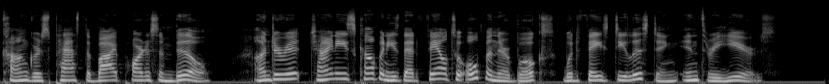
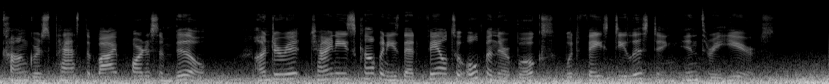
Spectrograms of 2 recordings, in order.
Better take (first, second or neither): first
